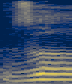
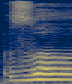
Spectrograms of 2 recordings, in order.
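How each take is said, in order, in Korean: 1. 이 글자는 z 소리가 납니다. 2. 이 글자는 z 소리가 납니다.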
